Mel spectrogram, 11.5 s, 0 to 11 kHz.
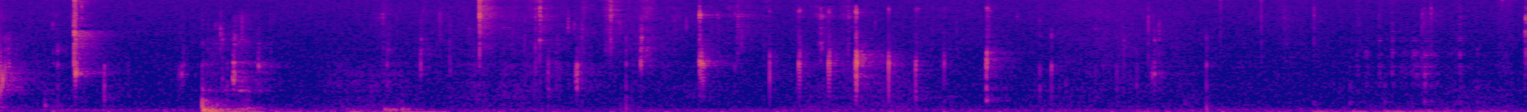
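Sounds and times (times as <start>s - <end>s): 
mouth clicks: 0.0s - 1.5s, 3.5s - 8.0s
faint low hum: 0.0s - 11.4s
low thump: 1.5s - 2.1s
soft wet chewing of sushi: 3.1s - 9.2s.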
